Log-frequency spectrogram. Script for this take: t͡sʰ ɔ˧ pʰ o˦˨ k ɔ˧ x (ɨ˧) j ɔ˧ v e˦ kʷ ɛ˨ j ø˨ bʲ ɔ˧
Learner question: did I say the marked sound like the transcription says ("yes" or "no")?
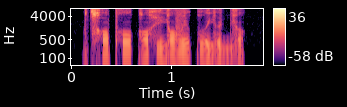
no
